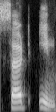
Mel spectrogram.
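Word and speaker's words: CERT-In: indian computer response emergency response team but it's pronounced as cert in c-e-r-t-i-n uh if you go to their website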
